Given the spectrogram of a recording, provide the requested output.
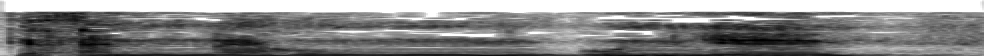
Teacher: لا يبقى في غنة، الكاف من حروف الإخفاء مع الغنة هنا، صفا كأنهم، وشوف اله لازم تبان لأنها أصلها ضعيفة، كأنهم، وعندك ميم بعدها باء، كل ميم بعدها باء بدون تشكيل زي دي بيحصل إخفاء، ما تقفلش شفايفك فيها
